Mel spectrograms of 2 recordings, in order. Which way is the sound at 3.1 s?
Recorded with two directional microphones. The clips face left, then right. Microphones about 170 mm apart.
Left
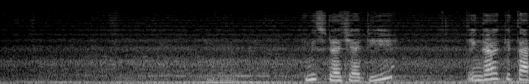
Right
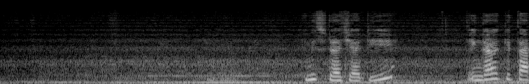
Centre (ahead or behind).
